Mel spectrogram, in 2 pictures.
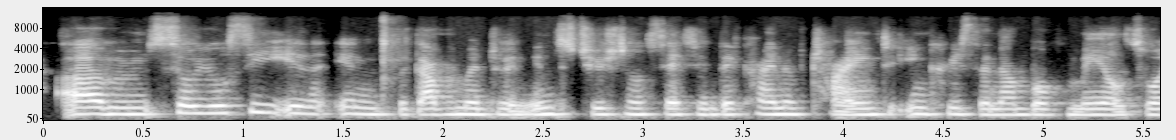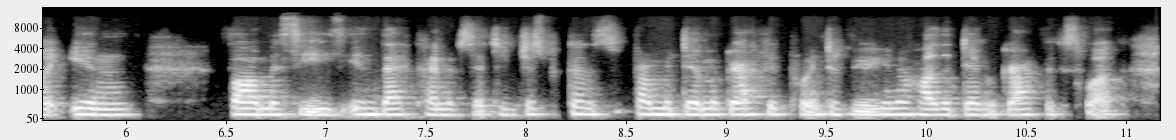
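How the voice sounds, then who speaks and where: A woman speaks at a very fast pace with hardly any pauses, her medium-pitched voice dark, mellow, somewhat breathy and monotone, against a quiet background. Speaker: pharmacist. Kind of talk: career talk at online panel. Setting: online video event.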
